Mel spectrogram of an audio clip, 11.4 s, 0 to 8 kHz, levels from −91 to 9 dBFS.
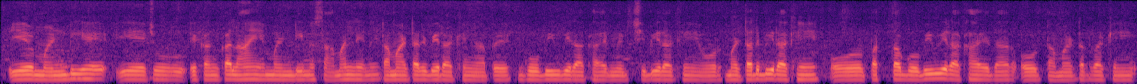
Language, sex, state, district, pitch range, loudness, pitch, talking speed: Hindi, male, Jharkhand, Jamtara, 110-115 Hz, -23 LUFS, 115 Hz, 220 wpm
